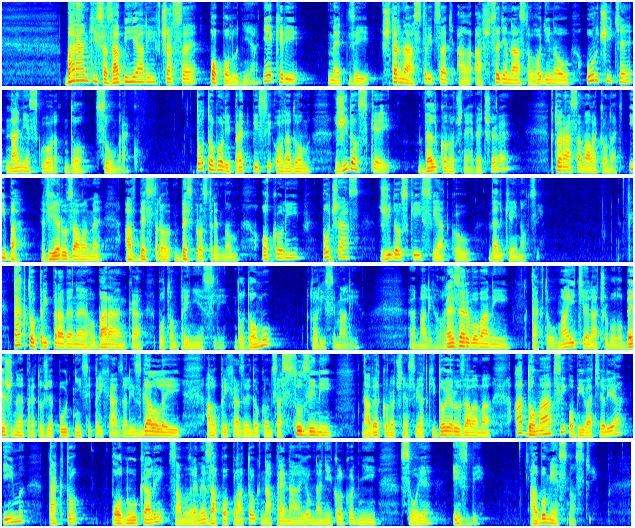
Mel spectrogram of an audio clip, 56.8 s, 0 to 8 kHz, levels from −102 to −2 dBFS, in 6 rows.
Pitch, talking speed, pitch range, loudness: 110 Hz, 95 wpm, 100-130 Hz, -31 LUFS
